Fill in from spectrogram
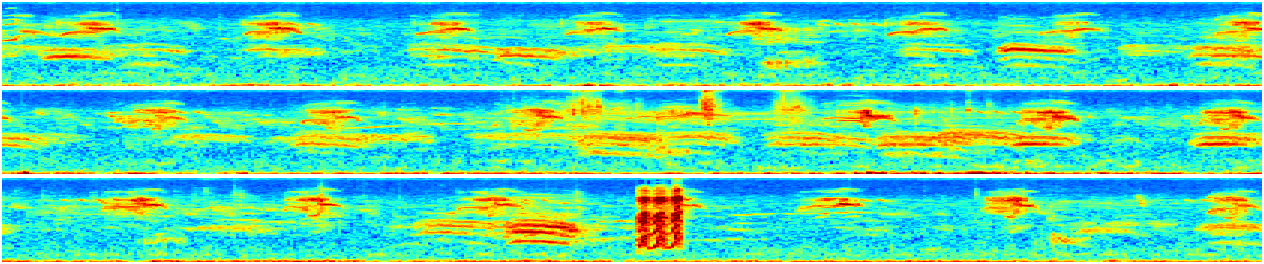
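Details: Bulbul chicks being fed a large worm by a parent: harsh, raspy calls repeated rapidly for several seconds, a dense chattering series with one loud sharp burst near the end, over a low steady hum.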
